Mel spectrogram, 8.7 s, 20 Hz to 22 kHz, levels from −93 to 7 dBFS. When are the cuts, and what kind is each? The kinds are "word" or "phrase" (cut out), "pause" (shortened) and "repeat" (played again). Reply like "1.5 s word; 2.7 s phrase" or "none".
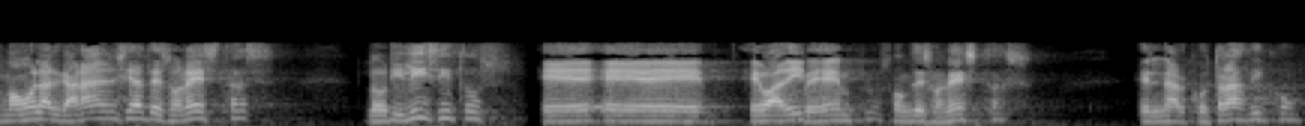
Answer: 2.6 s word; 3.5 s pause; 5.4 s phrase; 6.1 s word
